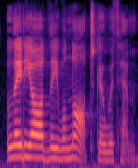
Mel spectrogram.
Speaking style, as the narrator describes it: said Robert gravely

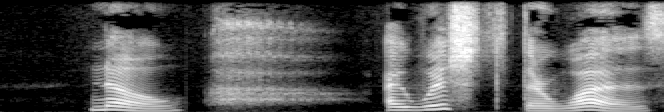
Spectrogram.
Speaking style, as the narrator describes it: he sighed wistfully

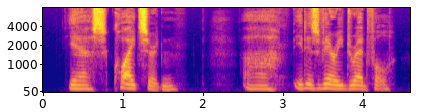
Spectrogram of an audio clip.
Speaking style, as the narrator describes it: She sighed and said

